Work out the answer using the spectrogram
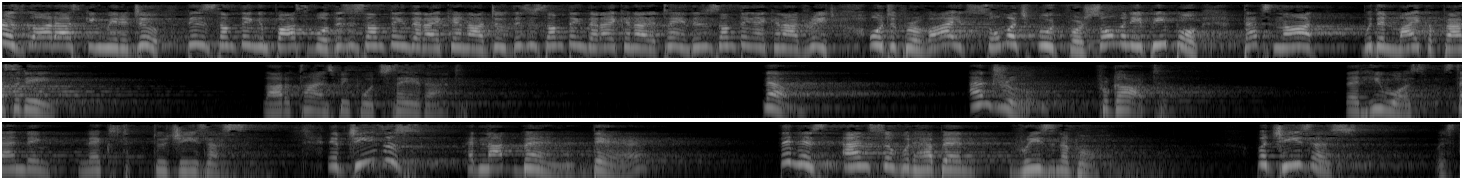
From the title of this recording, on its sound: ELBIM Church Sunday LIVE Stream Audio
